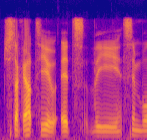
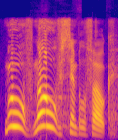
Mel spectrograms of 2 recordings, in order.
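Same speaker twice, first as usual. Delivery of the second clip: loud, high, drawn-out command; haughty rider's shout; calling out; 10 semitones higher, 12 dB louder, slower than usual. Acted. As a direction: bellow at peasants to clear the road. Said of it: "one of them calls out".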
